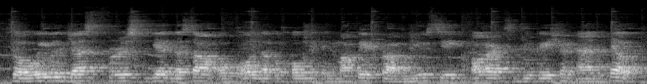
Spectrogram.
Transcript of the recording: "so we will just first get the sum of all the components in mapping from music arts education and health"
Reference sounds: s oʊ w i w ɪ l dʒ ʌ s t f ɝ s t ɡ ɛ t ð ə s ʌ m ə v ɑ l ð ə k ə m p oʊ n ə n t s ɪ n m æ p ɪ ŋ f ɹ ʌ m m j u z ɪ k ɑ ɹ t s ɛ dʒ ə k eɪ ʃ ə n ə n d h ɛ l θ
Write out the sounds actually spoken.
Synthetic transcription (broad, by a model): s oʊ w i w ɪ l dʒ ʌ s t f ɝ s t ɡ ɛ t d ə s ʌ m ə v ɑ l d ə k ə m p oʊ n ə n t ɪ n m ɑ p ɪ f ɹ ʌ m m j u s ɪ k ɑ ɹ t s ɛ dʒ ə k eɪ ʃ ə n ə n d h ɛ l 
